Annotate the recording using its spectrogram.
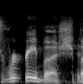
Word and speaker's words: Ruebusch: It's Ruebusch, but it's okay because, Ruebusch makes no sense given the spelling, so I don't really ever get upset about it. – The U is silent, right? – Yeah, pretty much. I think it's silent, or it pretends that it's the other order of letters or something.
